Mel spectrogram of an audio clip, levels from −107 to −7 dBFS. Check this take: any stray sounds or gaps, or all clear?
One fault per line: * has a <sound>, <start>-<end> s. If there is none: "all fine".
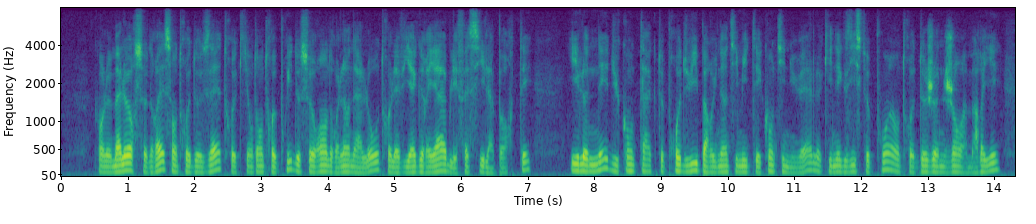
all fine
